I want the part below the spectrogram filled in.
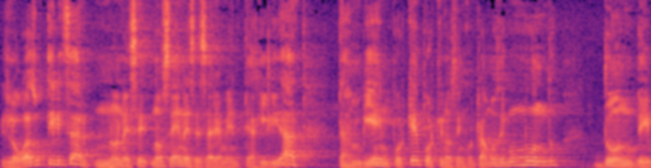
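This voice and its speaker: In a Costa Rican accent, a man talks at a moderate pace with lively intonation. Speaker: podcast host. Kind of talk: interview.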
